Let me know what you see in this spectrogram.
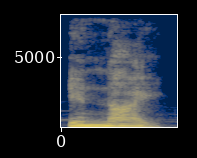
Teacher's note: ndnt 结尾，一般 td 不发音，用前面的 n 进行连音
